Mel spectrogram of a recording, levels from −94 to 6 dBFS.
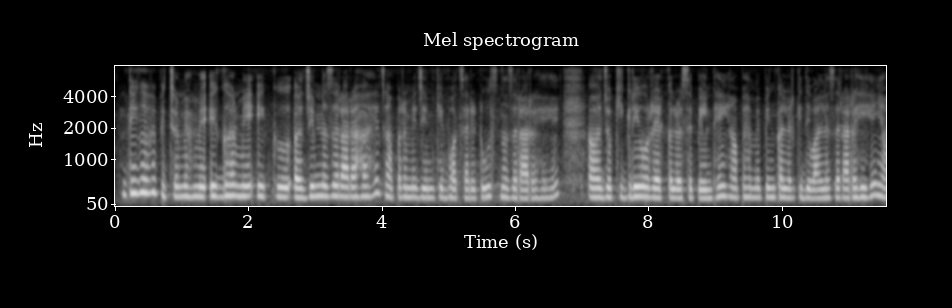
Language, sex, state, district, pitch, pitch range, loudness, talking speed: Hindi, female, Bihar, Saharsa, 205 Hz, 195-220 Hz, -17 LUFS, 270 wpm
